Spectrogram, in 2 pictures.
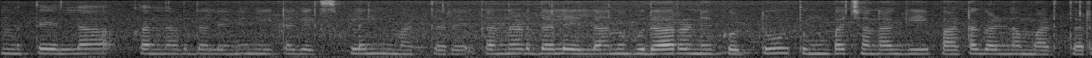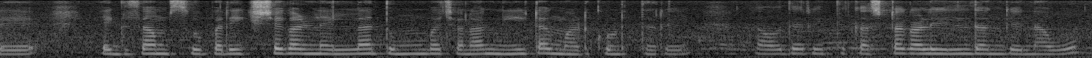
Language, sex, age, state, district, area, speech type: Kannada, female, 30-45, Karnataka, Hassan, urban, spontaneous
